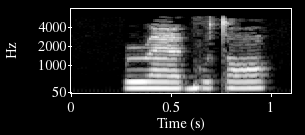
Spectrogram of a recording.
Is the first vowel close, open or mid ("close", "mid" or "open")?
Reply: open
